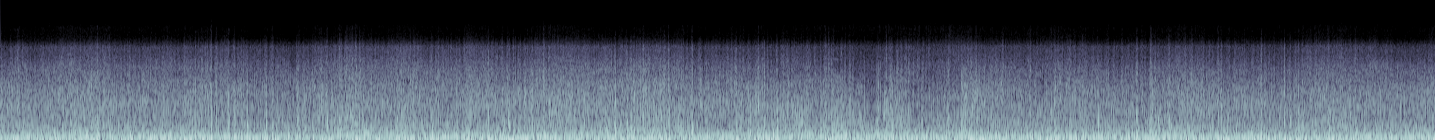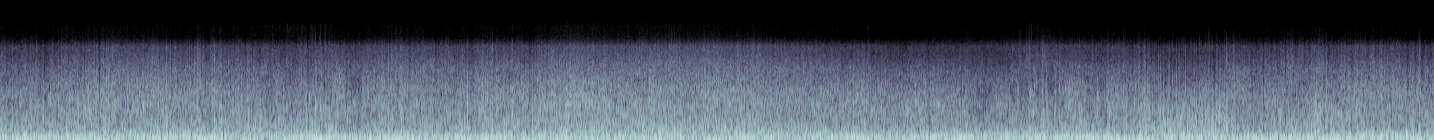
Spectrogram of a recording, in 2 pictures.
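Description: Steady wind rush and low rumble on the microphone of a cruiser motorcycle cruising at a constant speed, with no gear changes or revving.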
